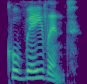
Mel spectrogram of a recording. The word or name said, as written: covalent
